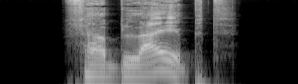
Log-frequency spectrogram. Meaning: inflection of verbleiben: 1. third-person singular present 2. second-person plural present 3. plural imperative
- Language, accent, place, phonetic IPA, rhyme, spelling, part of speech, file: German, Germany, Berlin, [fɛɐ̯ˈblaɪ̯pt], -aɪ̯pt, verbleibt, verb, De-verbleibt.ogg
